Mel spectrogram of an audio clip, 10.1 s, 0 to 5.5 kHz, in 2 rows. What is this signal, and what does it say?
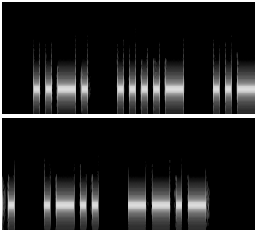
Morse code, heard as a keyed tone, about 10 wpm, spaced as for 8 wpm, 600 Hz. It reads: F4FLQ
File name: Callsigns-10-8wpm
